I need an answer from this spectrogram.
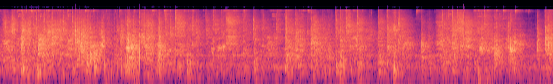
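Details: Rottweiler pup named Zeus tearing at a frisbee in play; harsh, rasping broadband growls and crunching bursts run almost without pause, rising and falling in loudness through the whole stretch.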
